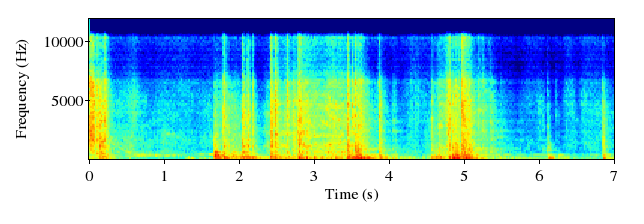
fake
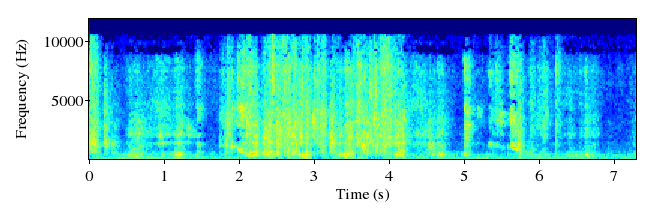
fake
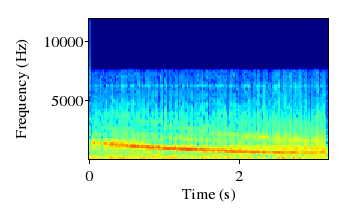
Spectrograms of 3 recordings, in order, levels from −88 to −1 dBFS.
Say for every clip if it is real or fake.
fake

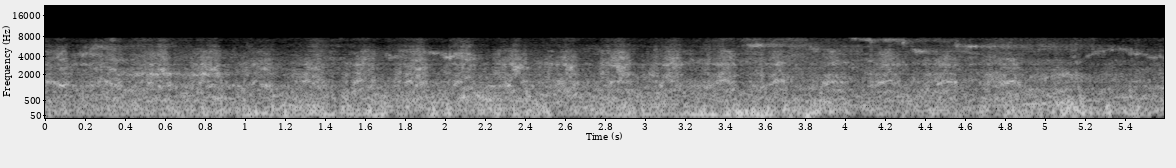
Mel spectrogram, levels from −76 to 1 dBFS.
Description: fake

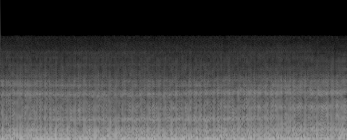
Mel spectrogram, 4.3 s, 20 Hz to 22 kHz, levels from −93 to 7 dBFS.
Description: fake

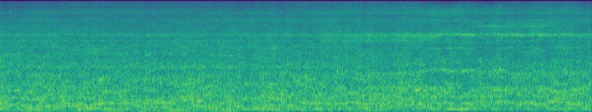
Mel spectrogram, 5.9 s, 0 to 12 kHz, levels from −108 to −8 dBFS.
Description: fake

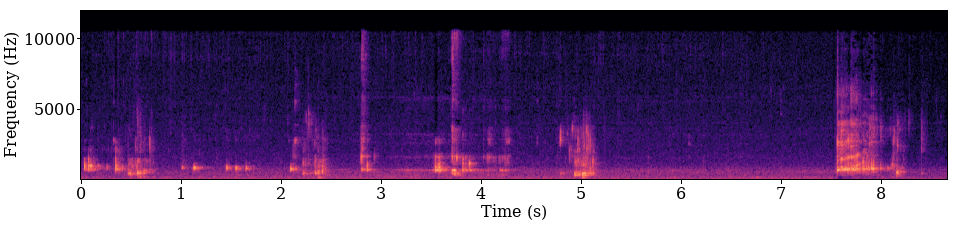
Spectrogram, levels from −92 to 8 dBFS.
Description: real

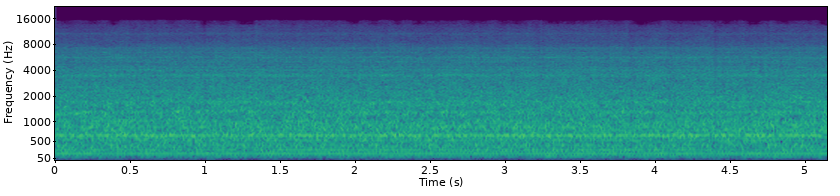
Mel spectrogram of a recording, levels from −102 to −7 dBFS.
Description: fake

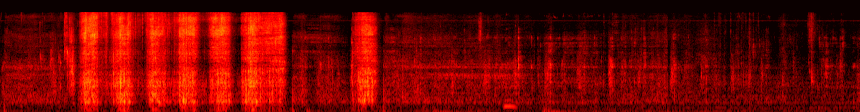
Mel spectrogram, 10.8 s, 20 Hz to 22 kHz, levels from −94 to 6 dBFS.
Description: real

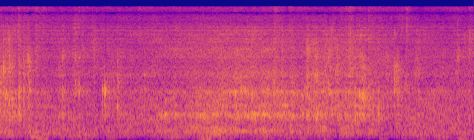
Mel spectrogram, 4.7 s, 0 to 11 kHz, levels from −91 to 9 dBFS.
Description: fake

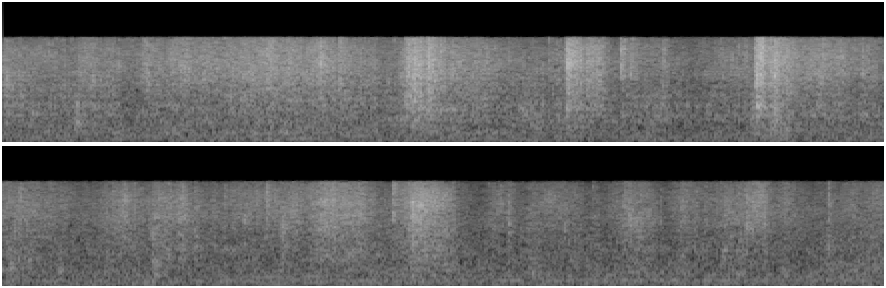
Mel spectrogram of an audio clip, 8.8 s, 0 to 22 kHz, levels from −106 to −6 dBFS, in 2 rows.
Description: real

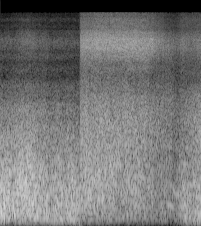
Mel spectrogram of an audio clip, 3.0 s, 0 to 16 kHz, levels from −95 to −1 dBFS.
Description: real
